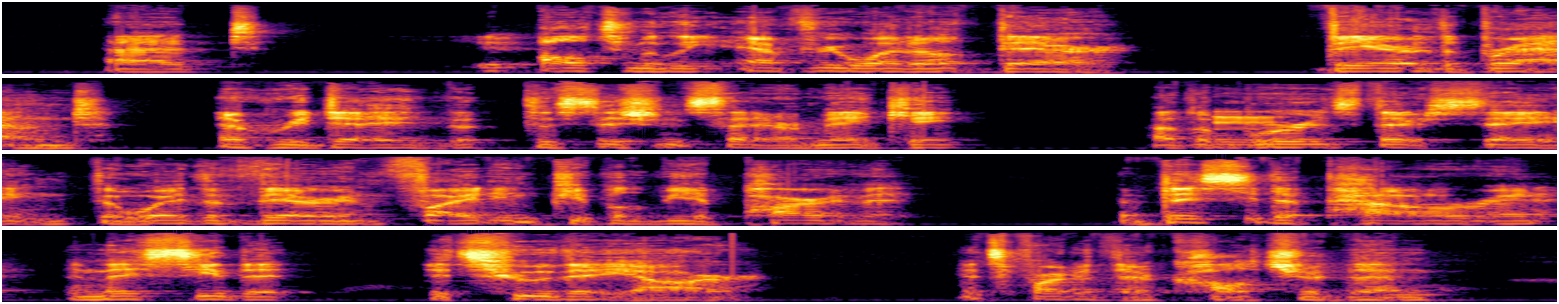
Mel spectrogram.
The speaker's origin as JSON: {"language": "English", "town": "Edmonton", "region": "Alberta", "country": "Canada", "tie": "born or raised there", "also_born_or_lived": "France", "said": "So I grew up in Edmonton, but I moved around a lot, lived in France and lived in other parts of Canada, that sort of thing."}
